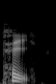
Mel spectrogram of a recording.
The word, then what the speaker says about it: Ⲡ: So actually calls pronounced pay. They pronounce pi in Greek, but however pronounce like pay. The same way we say may and nay, we say also pay.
